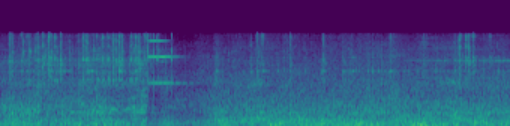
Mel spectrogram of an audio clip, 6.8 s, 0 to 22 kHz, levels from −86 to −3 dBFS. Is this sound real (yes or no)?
yes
